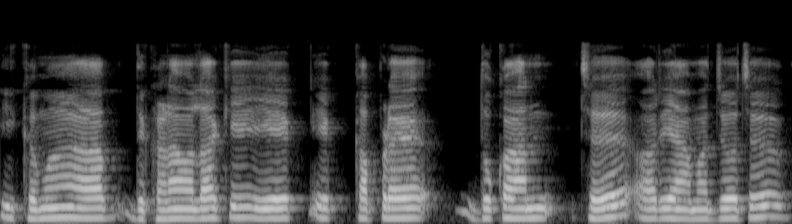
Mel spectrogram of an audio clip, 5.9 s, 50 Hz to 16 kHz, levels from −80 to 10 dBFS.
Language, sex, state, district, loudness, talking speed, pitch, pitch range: Garhwali, male, Uttarakhand, Tehri Garhwal, -15 LUFS, 140 wpm, 155 Hz, 155-165 Hz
